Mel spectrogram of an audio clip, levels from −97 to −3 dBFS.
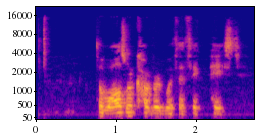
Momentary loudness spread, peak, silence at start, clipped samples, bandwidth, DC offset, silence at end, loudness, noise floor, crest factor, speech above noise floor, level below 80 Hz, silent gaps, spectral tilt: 13 LU; -4 dBFS; 0.1 s; under 0.1%; 15.5 kHz; under 0.1%; 0.2 s; -21 LUFS; -63 dBFS; 20 dB; 42 dB; -68 dBFS; none; -4 dB/octave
